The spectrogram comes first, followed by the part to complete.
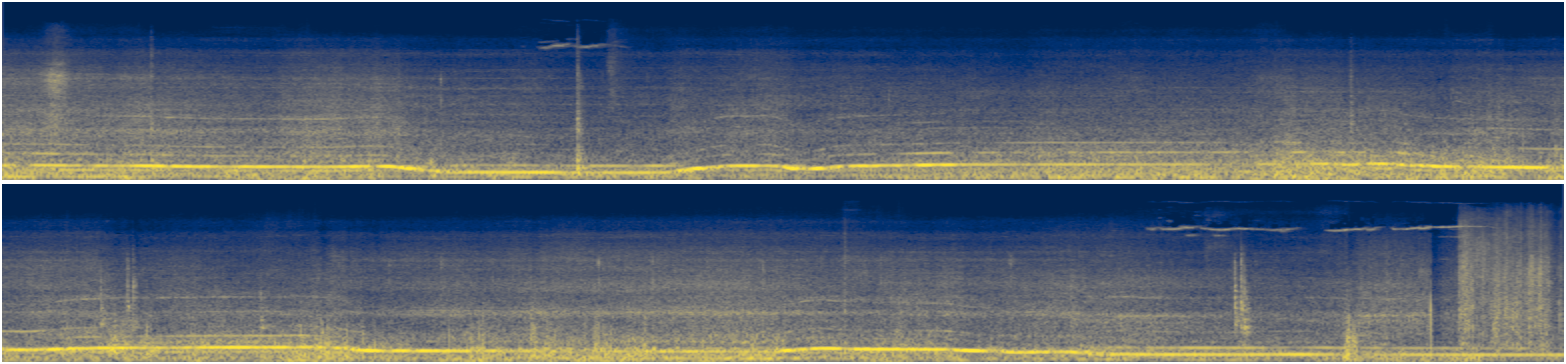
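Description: Rear-loader garbage truck's engine running as the truck drives, its pitch rising and falling several times as it speeds up and slows, with road and wind noise. The engine settles low near the end as the truck slows.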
